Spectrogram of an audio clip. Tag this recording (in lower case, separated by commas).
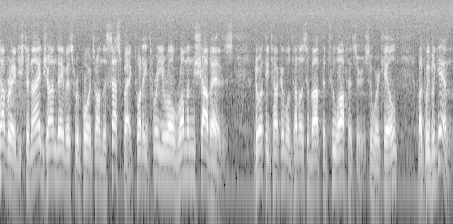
speech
